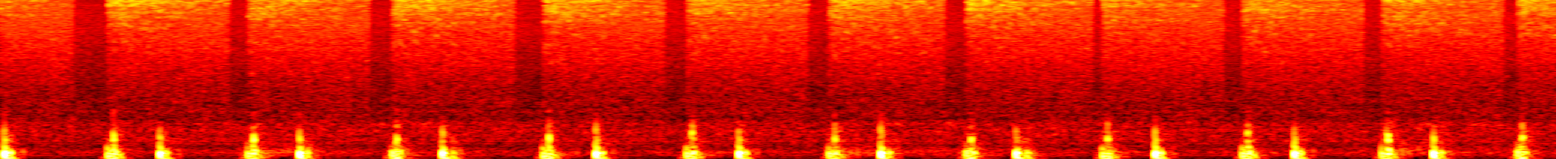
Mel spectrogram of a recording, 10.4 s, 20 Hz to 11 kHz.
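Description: Clear, regular lub-dub heartbeat, about 64 beats a minute, during sleep.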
